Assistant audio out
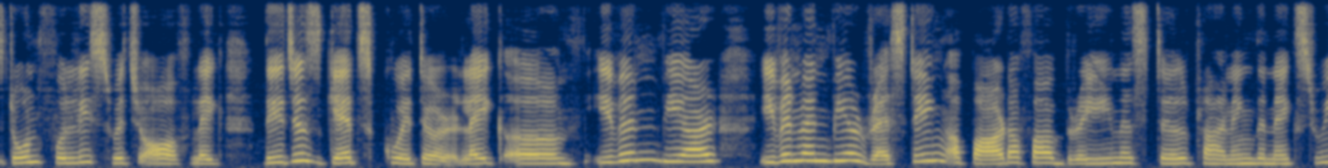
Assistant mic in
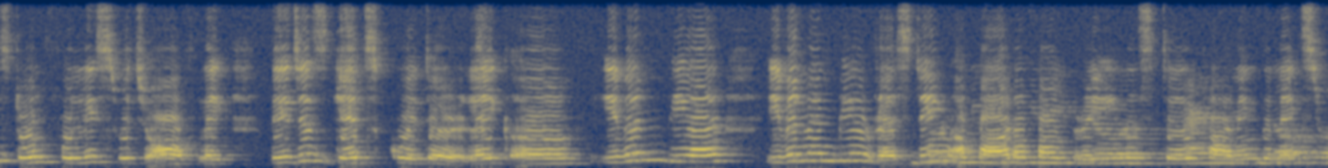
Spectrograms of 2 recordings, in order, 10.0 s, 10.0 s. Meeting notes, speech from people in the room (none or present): present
